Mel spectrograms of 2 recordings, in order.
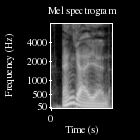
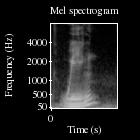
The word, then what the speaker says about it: Nguyen: What's an Nguy? It's just Nguyen, which I know, like, on paper doesn't make any sense. – Because the letters make it look longer than the actual pronunciation. – Yes, it does. But I think the problem is in Vietnamese, you would say, like, wing. And there's this, like, question and inflection.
